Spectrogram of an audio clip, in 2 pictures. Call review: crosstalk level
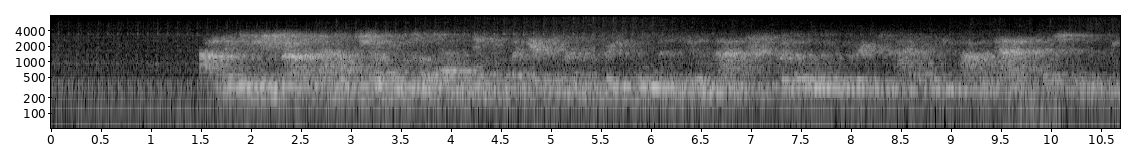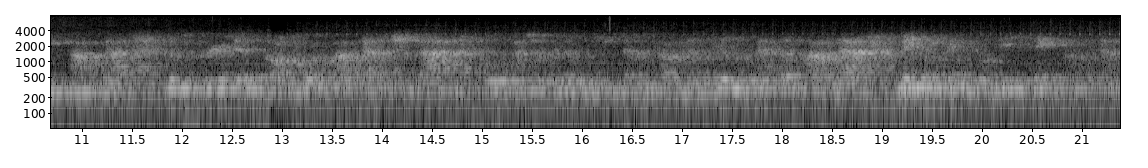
present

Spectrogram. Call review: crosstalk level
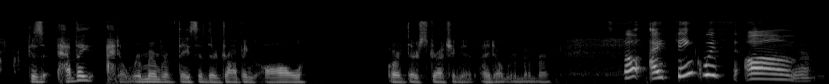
none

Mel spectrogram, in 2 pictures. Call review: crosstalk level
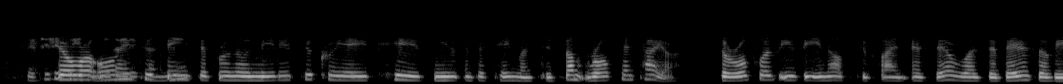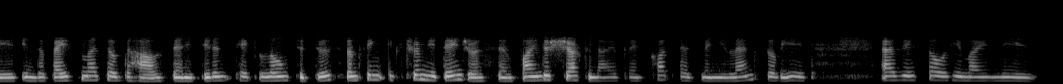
present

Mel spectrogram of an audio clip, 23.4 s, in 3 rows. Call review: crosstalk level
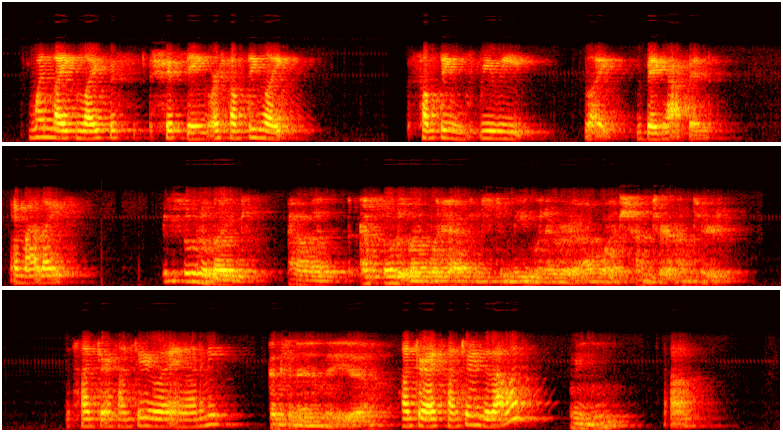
none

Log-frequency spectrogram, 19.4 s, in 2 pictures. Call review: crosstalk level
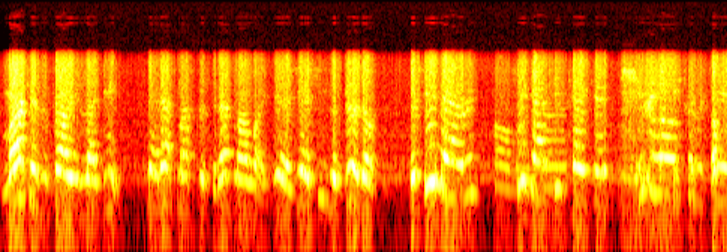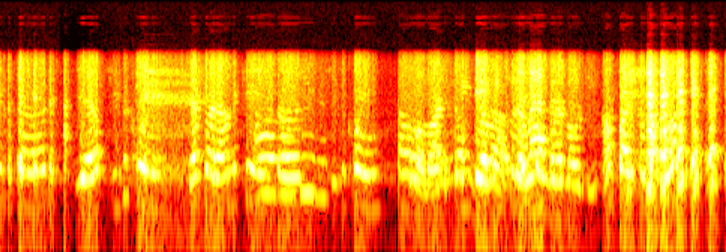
present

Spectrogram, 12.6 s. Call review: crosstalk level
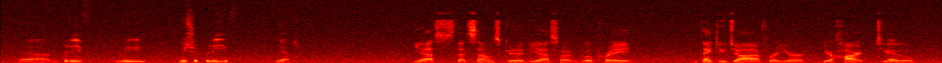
none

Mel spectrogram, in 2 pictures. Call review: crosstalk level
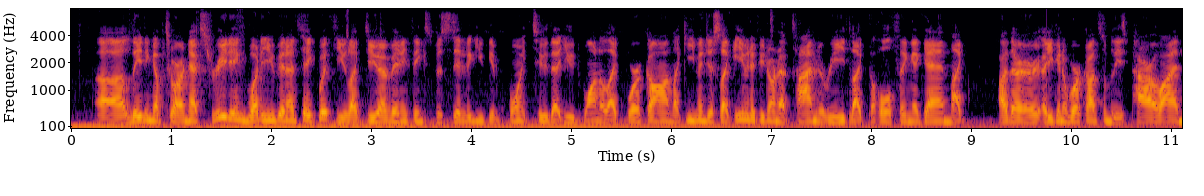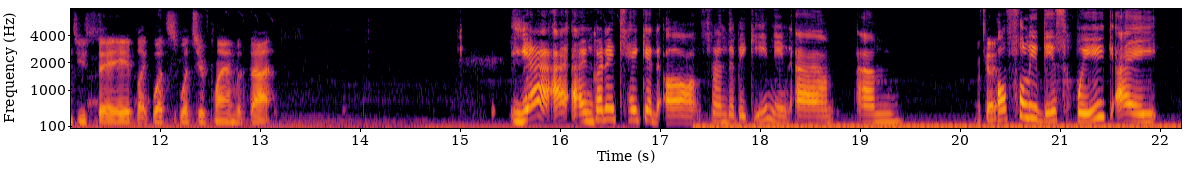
none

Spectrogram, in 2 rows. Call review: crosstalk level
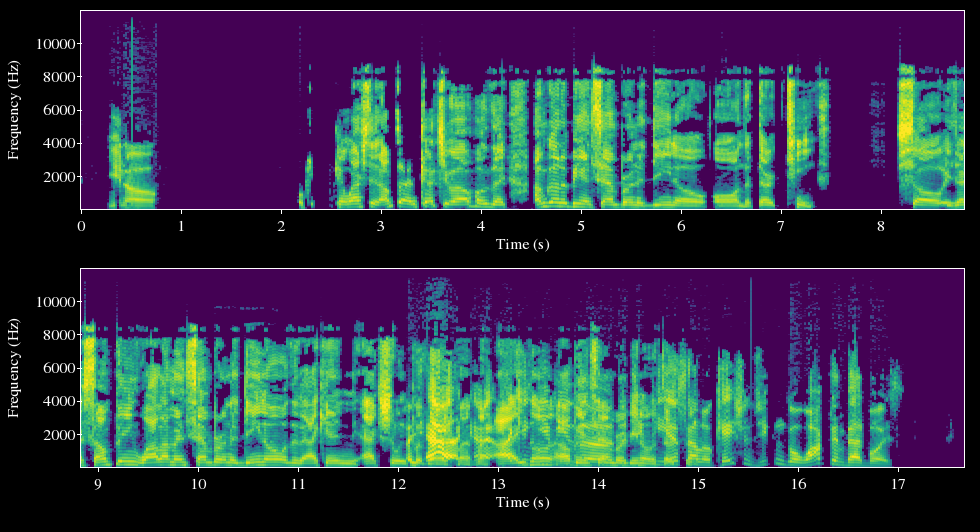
present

